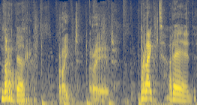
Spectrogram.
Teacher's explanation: would be very rare to hear murder with big long RS it's much more common to roll the r just for one roll it's called a tapped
